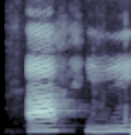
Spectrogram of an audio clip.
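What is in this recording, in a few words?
"a1 yi2", Mandarin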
